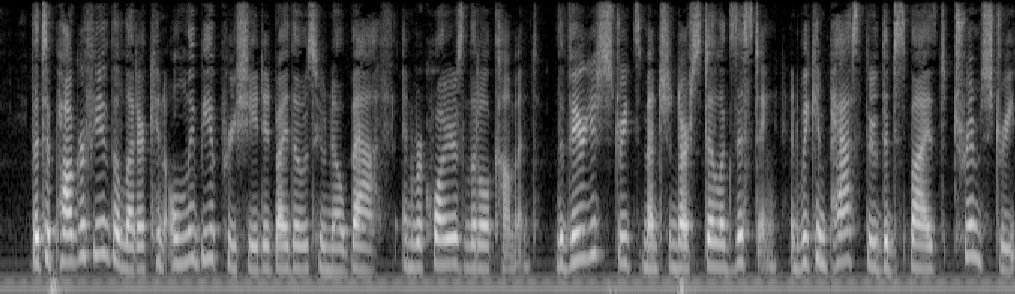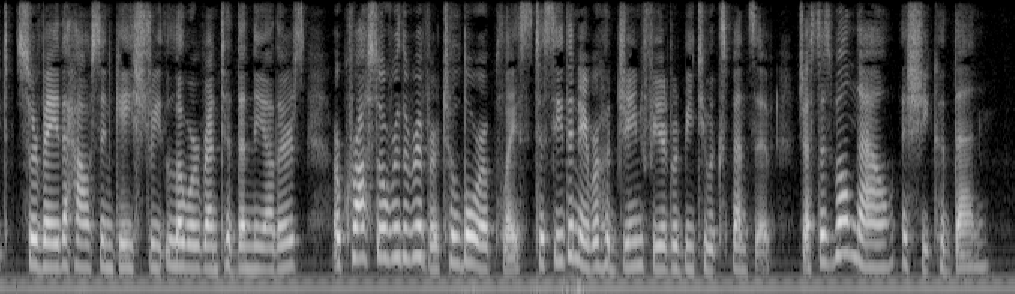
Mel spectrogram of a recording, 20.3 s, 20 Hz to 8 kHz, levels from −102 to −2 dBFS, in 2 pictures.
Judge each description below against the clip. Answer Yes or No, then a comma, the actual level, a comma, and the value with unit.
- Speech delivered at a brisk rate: Yes, fast, 210 wpm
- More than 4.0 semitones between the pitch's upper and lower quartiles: Yes, average, 4.5 semitones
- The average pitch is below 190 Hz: No, high, 215 Hz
